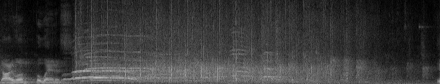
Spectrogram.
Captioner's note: applause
